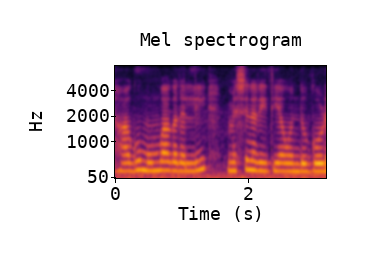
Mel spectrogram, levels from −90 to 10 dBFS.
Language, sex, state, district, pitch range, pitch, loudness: Kannada, female, Karnataka, Bangalore, 210-230 Hz, 220 Hz, -14 LUFS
